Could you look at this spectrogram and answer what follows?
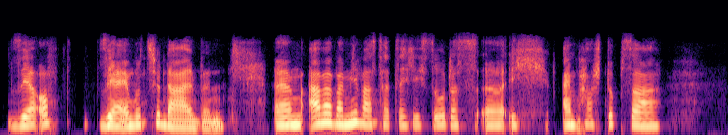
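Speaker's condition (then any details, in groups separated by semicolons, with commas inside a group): Cleft palate; congenital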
